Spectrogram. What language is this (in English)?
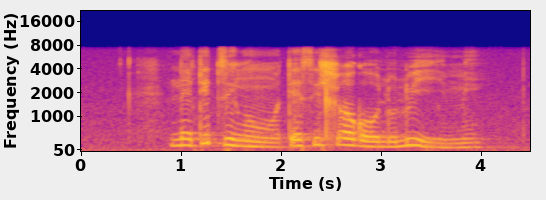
Swati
